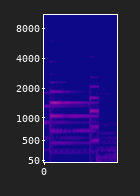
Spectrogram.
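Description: An electronic two-part chime announces a discovered body in a video game, a bright sustained tone followed by a second, lower-pitched note, faint and heard alone.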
